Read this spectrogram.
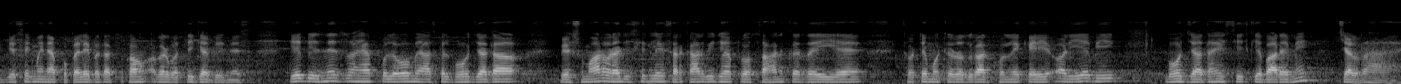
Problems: constant background noise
